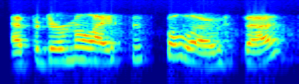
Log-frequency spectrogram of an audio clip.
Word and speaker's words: epidermolysis bullosa: And first of all, EB, otherwise known as epidermolysis bullosa, so that's the pronunciation in case you're wondering,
